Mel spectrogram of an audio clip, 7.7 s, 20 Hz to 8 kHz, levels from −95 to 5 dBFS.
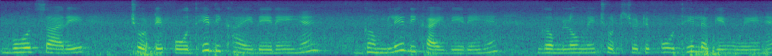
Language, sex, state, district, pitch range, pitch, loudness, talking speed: Hindi, female, Punjab, Pathankot, 195-235 Hz, 210 Hz, -18 LUFS, 165 wpm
